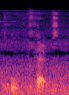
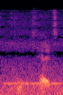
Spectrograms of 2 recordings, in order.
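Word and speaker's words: Phuket: ADT's this is pronounced protect the kept so pH is that H is silent so it's protect it's not something else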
